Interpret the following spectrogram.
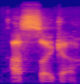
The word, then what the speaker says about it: Ahsoka: pronounce that next one this one just say Ahsoka that's it Ahsoka Tana is the main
